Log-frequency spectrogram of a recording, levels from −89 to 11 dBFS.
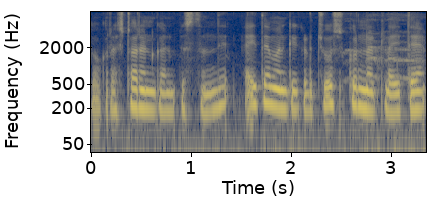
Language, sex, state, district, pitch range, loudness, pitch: Telugu, female, Andhra Pradesh, Manyam, 180-205 Hz, -14 LUFS, 190 Hz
